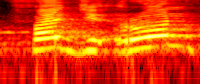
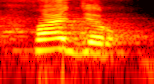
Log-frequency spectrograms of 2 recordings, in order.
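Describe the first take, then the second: First: The word ends with the syllable -run. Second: The word stops abruptly on the r. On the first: This is the full form used when reading on. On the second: This is the form used when pausing on the word. "kalau wakof jadi fajr"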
